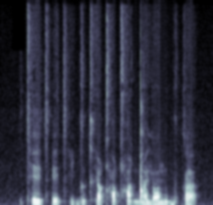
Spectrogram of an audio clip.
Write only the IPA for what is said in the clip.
tʰ e t͡sʼ e t͡sʼ i ɡ ə kʰ e qʰ u qʰ a ŋ͡ǃ a j ɒ n u ɡ u k a

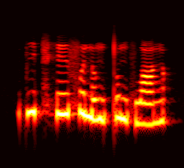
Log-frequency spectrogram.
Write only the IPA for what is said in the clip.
p i˥ t͡sʰ e˥ ɪ̯ f ə˥˧ n ɤ˥˧ ŋ t̪ ʊ˥˩ ŋ f w ɑ˧˥ ŋ

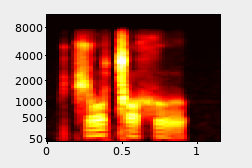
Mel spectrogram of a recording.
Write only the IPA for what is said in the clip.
t͡ʃ o ǀ ɔ x ʊ

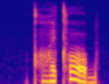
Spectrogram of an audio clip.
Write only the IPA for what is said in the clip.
kʰ ɔ̤ e̯ tʰ o b

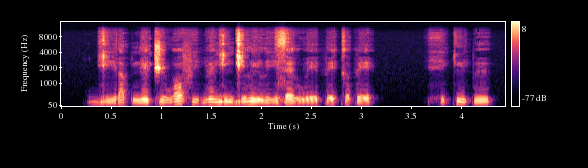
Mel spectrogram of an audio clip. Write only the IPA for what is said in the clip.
ɡ͡b iː˨ ɾ a˨ p ɲ ɛ̃˧ t͡ʃ ɨ˨ w ɔ˦ f i˨ b ɛ̃˦ ɡ ĩ˧ ɡ i˨˦ l ĩ˨ l iː˧ z ɛ˦˨ l w eː˨ p eː˧ k ə˦ p e˧ | h i˨˦ k ĩ˧ p ɨ˧

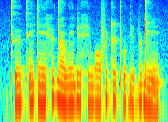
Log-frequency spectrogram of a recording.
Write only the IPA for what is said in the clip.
kʼ ø kʼ ẽ t ẽ h ʏ d̪ ã w ẽ ɗ ɪ h ɪ w ɔ f ɪ ʈ ø pʼ ʊ ɠ ɪ b œ ɖ ẽ

